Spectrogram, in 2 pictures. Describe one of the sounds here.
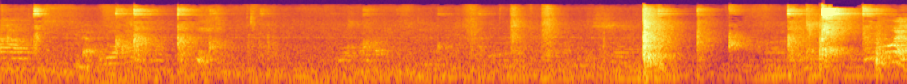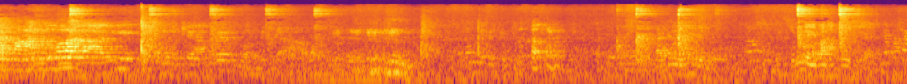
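A table tennis ball clicks quickly back and forth off paddles and the table.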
